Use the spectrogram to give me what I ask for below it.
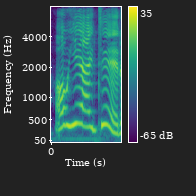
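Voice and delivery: high-pitched, amused realisation; real delighted "oh yeah" of remembering; sudden recognition. Real, not acted. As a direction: let the memory hit you and jump up in pitch. Suddenly recalls the story mid-answer.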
